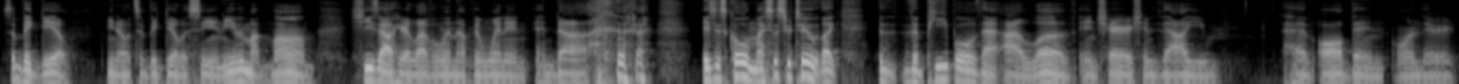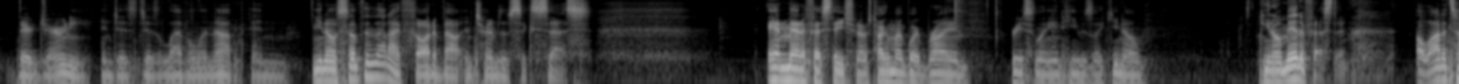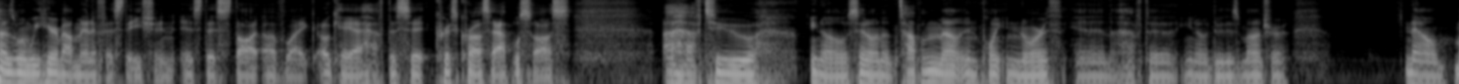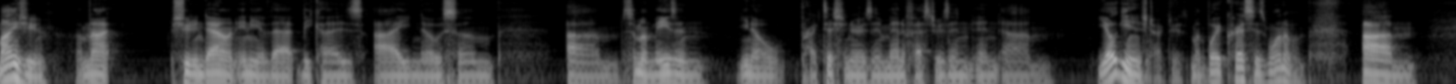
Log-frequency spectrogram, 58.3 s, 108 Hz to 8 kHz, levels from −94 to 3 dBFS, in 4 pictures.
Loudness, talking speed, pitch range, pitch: -37 LUFS, 170 wpm, 85-100 Hz, 90 Hz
